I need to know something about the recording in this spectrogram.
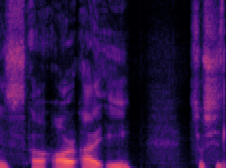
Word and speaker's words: Rie: And they say Rai, R-I-E. They say Rai, even though in Japanese it's Rie and in Spanish it's Rie.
